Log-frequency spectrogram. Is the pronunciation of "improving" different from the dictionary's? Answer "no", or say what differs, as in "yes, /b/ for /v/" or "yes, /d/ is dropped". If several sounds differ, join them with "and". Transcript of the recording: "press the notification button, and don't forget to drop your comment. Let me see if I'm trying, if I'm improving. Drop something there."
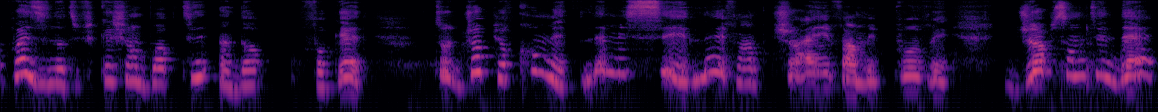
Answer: yes, /m/ is dropped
